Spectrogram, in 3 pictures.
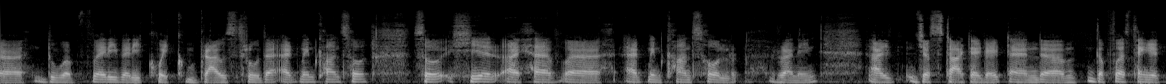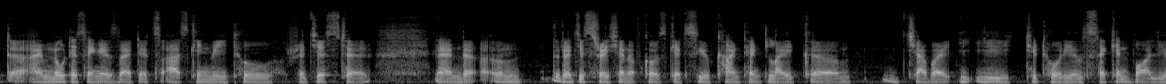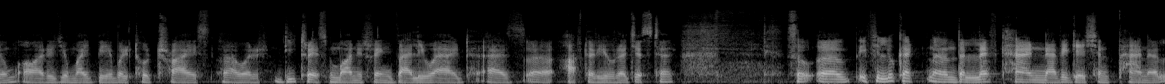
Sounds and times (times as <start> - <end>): Speech: 0.0 - 15.4, 16.0 - 30.1, 31.2 - 34.9.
